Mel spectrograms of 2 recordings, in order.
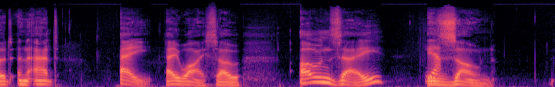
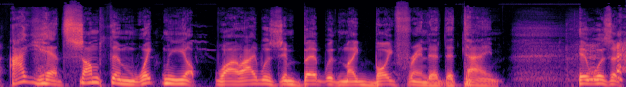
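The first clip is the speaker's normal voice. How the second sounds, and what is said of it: Put-on American accent. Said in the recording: “the accent's killing ... It's American. ... It's Al Pacino, isn't it?”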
